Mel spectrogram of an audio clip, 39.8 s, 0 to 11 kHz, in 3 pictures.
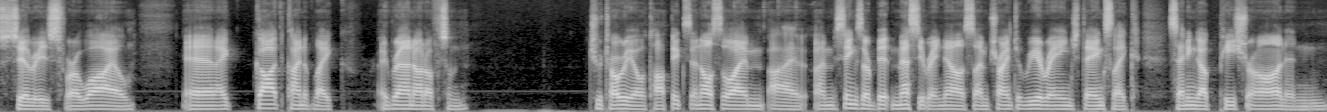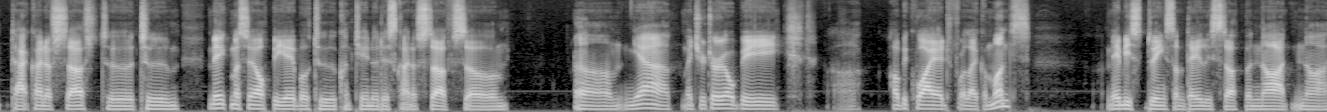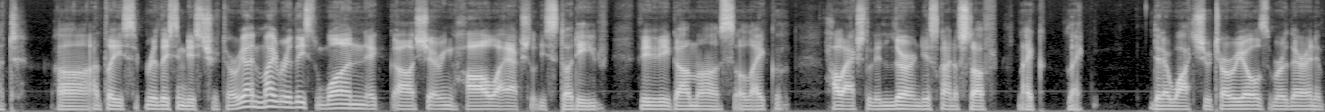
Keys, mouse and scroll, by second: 21.5-24.3 drag, 26.8-30.8 drag.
